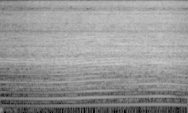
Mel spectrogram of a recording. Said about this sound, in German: seine Motorsäge durch einen dicken Stamm. Die Reste eines Baumes der mal zu einem Wald gehörte, am Rande des Virunga-Nationalparks im Osten Kongos.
